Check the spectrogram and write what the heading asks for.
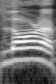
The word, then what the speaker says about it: Laura: And now we are going to virtually beckon our other guest speaker, whose name is Laura, pronounced in the Irish way, I'm happy to say.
